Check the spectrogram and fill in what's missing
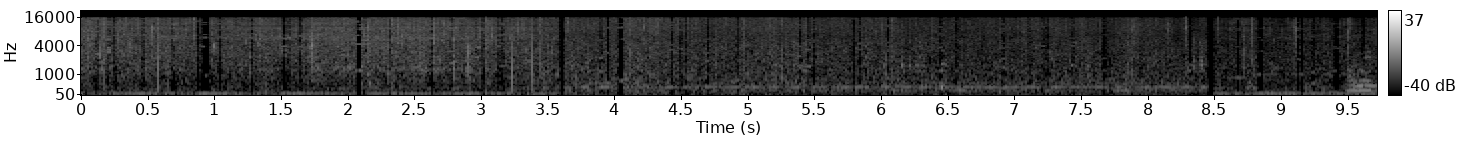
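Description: Finely chopped medium onion frying on a high gas flame for a dhaba-style chole, a steady close hissing sizzle with a low hum underneath and occasional clicks, no talking.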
